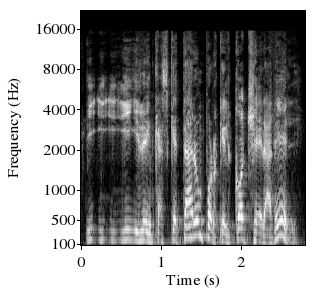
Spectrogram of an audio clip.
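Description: A woman's voice: low voice, very animated, brisk, bright, forceful tone, slightly rough. A woman hosting a call-in radio show, playful and dramatic, full of catchphrases. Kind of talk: lively call-in radio chat.

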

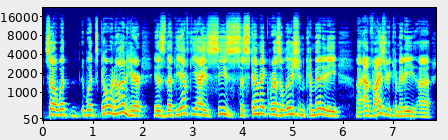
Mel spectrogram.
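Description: Bright-voiced rambling male podcast host. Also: sits high. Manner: rambling, halting, many fillers and restarts. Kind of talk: casual podcast talk.

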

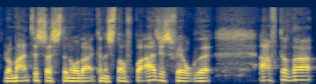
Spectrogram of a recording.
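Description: A Scottish man with a broad accent hosts a football talk show in a conversational way. His voice sits fairly low, and the sound is dry and close. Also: normal speed, no echo. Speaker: podcast host.

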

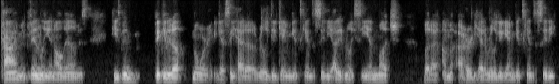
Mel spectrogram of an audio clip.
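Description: A man joins a sports podcast as a guest. His voice is very deep, gravelly and quite flat. He talks in an easygoing, hesitant way, full of fillers. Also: a little fast. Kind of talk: casual sports podcast chat.

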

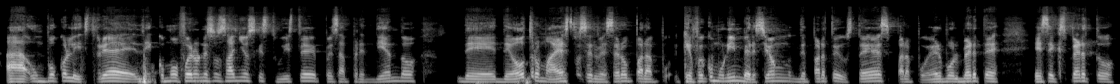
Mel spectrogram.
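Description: A man hosts a podcast with a bright, forward voice, recorded close and dry. His talk is loose and rambling, with plenty of fillers. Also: medium pitch, steady tone, normal speed, no echo. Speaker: podcast host. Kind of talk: casual podcast hosting.

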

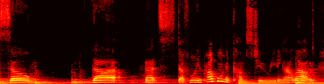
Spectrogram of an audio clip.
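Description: A woman reads a novel aloud in a casual, unpolished way, now and then stumbling and restarting over words. Her voice sits somewhat high. Faint music plays quietly in the background. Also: low-quality recording. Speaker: reader.

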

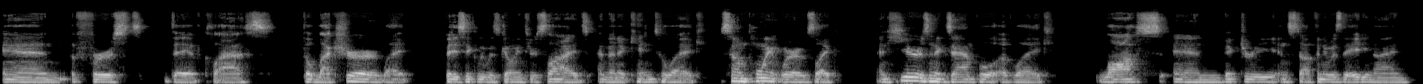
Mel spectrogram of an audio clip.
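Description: In a relaxed interview, this man from the United States and Belgium shares stories, leaning heavily on "like" and often starting sentences over. He talks at normal speed in a fairly low, steady, slightly mellow voice with some huskiness.

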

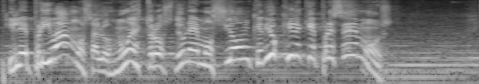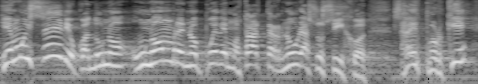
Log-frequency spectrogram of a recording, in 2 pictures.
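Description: A man preaches in a stadium, his voice very high for a man, with music playing clearly underneath. He moves from earnest teaching to impassioned, shouted calls to the crowd. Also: very animated, normal speed. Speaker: pastor. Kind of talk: sermon. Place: large stadium.

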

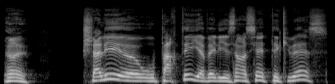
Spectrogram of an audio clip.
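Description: An older man with a Quebec French accent, a guest telling stories in animated, casual radio chat with many fillers. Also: fairly high pitch, fast talker.

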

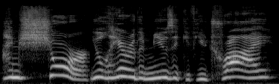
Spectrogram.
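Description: A sweet little girl full of wonder, high and lilting, with her voice leaping up and down as she insists on her point, as a woman reads her. She sounds eager and sincere, a storybook child at her window at night. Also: expressive, a little slow. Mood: earnest. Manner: bright, earnest, insistent. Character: cheerful dreamy little girl stargazer.

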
